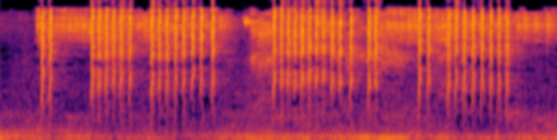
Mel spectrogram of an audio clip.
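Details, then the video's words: Tutor recording for competition cage birds of a fighting-style Eurasian tree sparrow: dense runs of harsh, high chirps repeated rapidly in several bursts with brief pauses, a busy, excited chatter. "Masteran burung lomba || Gereja Tarung VS Tengkek Buto"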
